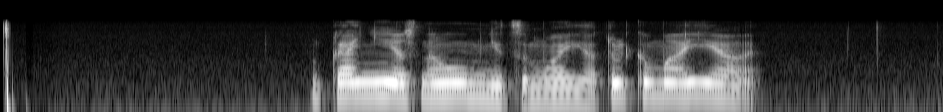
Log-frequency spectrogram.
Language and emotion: Russian, positive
